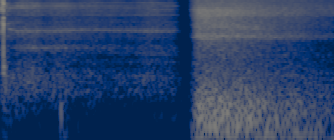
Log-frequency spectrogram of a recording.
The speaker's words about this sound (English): you're scaring me with the sighs and the deep breaths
